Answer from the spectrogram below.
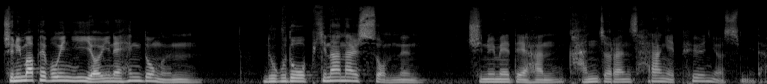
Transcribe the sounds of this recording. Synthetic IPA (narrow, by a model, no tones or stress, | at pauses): t͡ɕuɲimapʰe̞boinijʌine̞ɦe̞ŋdoŋɯnː | uɡudopinanɦaɭs͈uʌmnɯn | t͡ɕuɲime̞de̞ɦankand͡ʑʌɾansʰaɾaŋe̞pʰjojʌɲiʌ̰s͈ɯmɲida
